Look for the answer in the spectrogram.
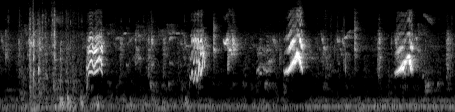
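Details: Pet Javan myna, black with a yellow bill, mixes wavering whistled notes with rough squawks, roughly four loud phrases spaced about a second apart, against low background hum.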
